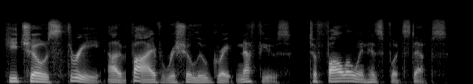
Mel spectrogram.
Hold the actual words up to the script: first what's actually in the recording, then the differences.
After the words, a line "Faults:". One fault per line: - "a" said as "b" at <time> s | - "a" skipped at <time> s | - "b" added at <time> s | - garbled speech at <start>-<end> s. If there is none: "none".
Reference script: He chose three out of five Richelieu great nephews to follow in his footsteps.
He chose three out of five Richelieu great nephews to follow in his footsteps.
Faults:
none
